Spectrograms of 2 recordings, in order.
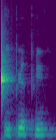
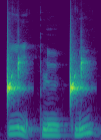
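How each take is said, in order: First: "il pleut plus" as i pleut plus, L gone, softer; dropped L. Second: "Il pleut plus" with the L of "Il" clearly sounded, louder; full il. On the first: Teacher showing learners everyday speech, il clipped to i. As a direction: drop the L of "il" as the French do, quietly. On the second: Teacher showing learners the careful form, full il louder. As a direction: say every letter of "Il" carefully. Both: Shown as a demonstration. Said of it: "On entend souvent les Français dire".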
